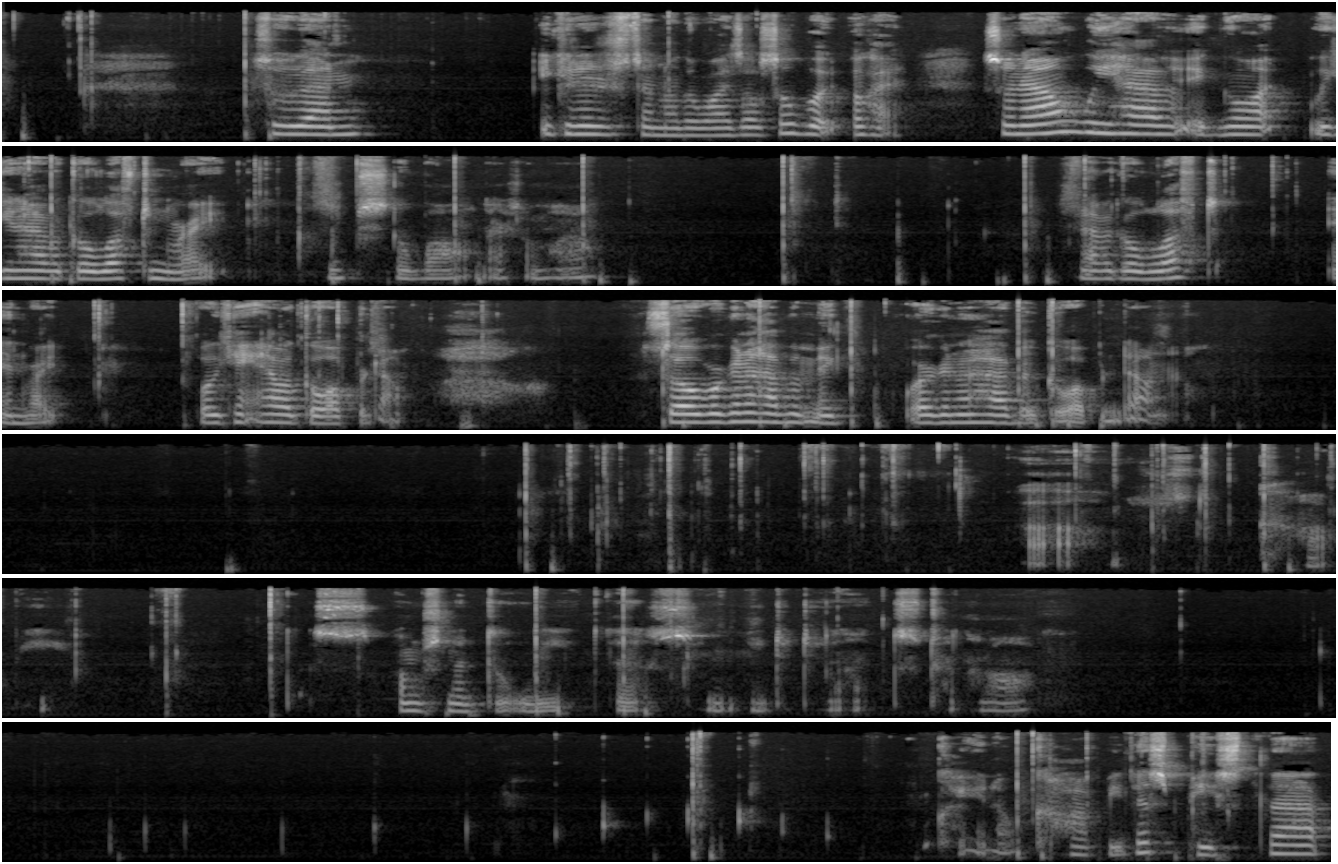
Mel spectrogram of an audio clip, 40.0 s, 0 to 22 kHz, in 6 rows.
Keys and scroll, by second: 8.0 Right, 12.4 Right, 13.1 Left, 14.9 Right.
